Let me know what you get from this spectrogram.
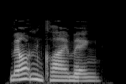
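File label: "mountain climbing", British English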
